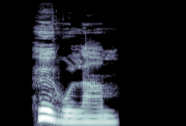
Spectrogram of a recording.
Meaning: 1. heatwave (a period of excessively hot weather) 2. hot flash (US), hot flush (UK, AU, NZ) (a sudden, but brief, sensation of heat over the entire body)
- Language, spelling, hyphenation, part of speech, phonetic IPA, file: Hungarian, hőhullám, hő‧hul‧lám, noun, [ˈhøːɦulːaːm], Hu-hőhullám.ogg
